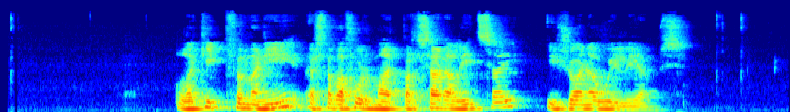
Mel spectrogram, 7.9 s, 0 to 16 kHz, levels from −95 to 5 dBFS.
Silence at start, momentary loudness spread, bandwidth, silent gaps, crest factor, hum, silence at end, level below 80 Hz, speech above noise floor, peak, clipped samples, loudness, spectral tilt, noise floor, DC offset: 1.75 s; 15 LU; 9.8 kHz; none; 18 dB; none; 1.1 s; -58 dBFS; 49 dB; -4 dBFS; under 0.1%; -20 LUFS; -7.5 dB/octave; -69 dBFS; under 0.1%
